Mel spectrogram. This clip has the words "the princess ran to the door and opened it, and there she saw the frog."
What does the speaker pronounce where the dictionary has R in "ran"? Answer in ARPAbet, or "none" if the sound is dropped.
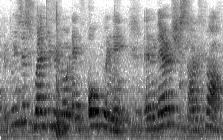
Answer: W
